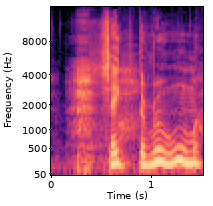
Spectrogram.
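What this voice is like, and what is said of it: Gospel preacher-style voice. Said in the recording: “in my gospel voice”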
